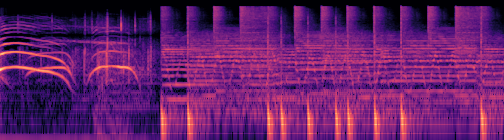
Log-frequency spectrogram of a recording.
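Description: Background music: a few swooping, sliding notes, then about two seconds in a guitar-led track with a steady drum beat starts.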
